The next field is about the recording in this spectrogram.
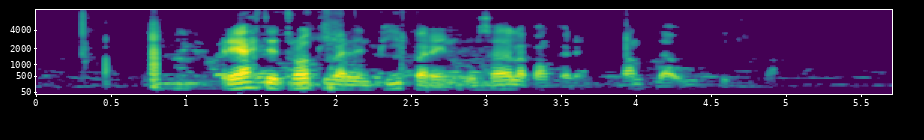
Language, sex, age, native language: Icelandic, male, 15, Icelandic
